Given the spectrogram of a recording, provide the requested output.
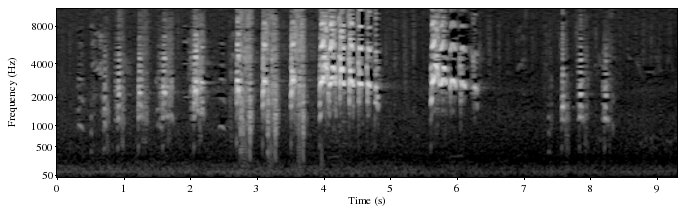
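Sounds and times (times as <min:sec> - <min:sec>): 
bald eagle calling: 0:00.3 - 0:05.0, 0:05.6 - 0:06.4.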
